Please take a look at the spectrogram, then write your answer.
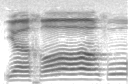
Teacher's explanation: ya kha di hujung kerongkong, fu 2 harakat masing-masing, kha dan fu.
